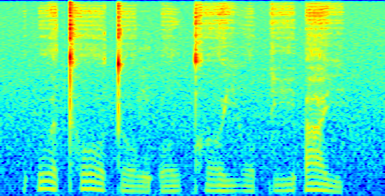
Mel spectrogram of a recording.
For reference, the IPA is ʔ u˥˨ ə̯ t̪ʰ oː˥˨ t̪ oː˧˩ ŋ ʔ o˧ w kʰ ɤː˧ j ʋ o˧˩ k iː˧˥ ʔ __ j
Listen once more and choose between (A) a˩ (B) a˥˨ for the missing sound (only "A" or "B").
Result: B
